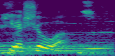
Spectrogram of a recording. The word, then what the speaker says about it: Yeshua: Joshua yesua that's fine when when you Actually pronounce the name of the Lord in the hebrew language and the hebrew language is yeshua and aramaic or SY we refer to him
